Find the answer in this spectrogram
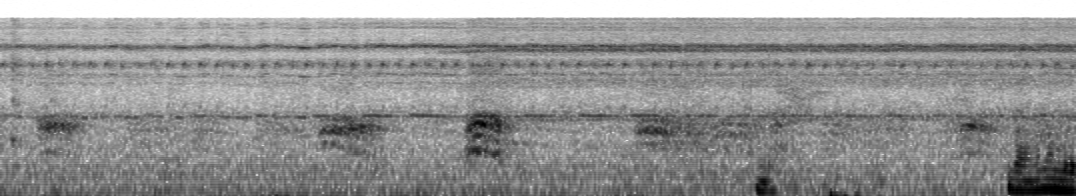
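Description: Crow cawing in the background: about five short, spaced caws.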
